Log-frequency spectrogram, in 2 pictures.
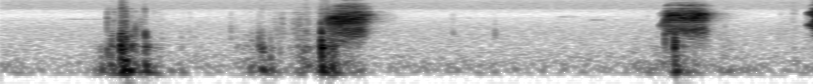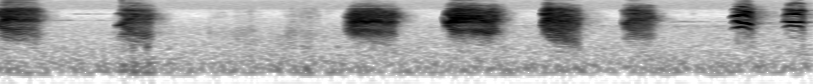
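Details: A satin bowerbird (Ptilonorhynchus violaceus) gives harsh, buzzy, wheezing calls at its bower in NSW, Australia: about a dozen short bursts over eight seconds, the later ones coming roughly every half second.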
